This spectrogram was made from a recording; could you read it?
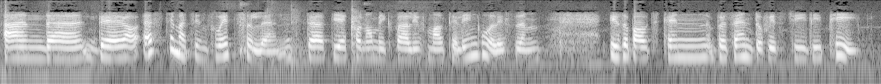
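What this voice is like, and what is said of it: Slight Swiss accent. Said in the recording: “I have a bit of an accent, so I can say that I'm from Switzerland”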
